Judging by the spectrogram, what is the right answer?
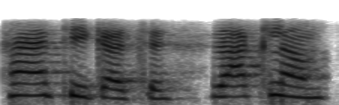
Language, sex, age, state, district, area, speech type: Bengali, female, 30-45, West Bengal, Purulia, urban, conversation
